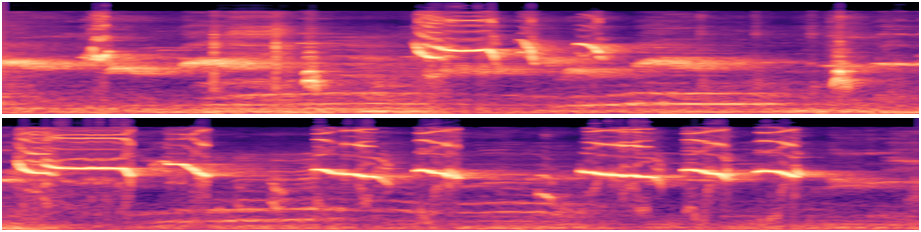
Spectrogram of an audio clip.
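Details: White-rumped shama singing vigorously as a lure for other shamas: loud, varied phrases of bright whistles and sharp upward-flicked notes, separated by short gaps, growing clearer and more clipped toward the end.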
